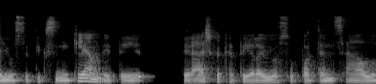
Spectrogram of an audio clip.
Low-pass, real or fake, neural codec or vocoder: 9.9 kHz; real; none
